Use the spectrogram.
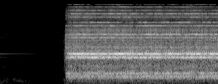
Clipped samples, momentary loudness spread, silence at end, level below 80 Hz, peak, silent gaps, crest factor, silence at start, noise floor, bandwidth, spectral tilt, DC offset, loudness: under 0.1%; 4 LU; 0 s; -62 dBFS; 0 dBFS; none; 12 dB; 0.65 s; -63 dBFS; 18.5 kHz; 1.5 dB/octave; under 0.1%; -10 LUFS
